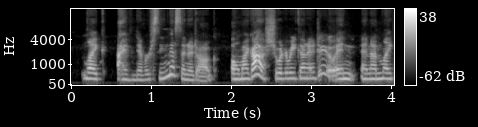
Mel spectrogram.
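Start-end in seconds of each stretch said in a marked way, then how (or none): 0.6-3.2 imitated panicked, frantic manner. Retelling her reaction to the dog's rare thyroid levels: imitating someone frantic. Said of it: "she was frantic".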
